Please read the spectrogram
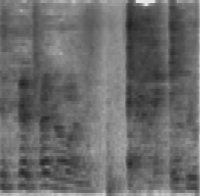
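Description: People talking, with a short, sharp cough about a second and a half in.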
